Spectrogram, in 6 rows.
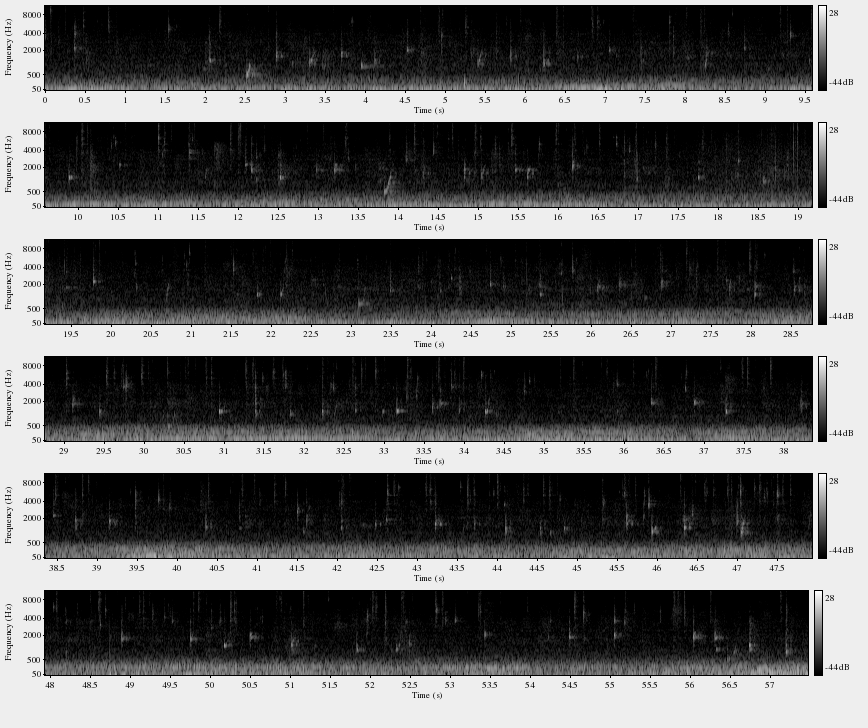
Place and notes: Muzej norosti, Museum des Wahnsinns, courtyard, Trate, Slovenia - rain, old iron drain
Zgornja Velka, Slovenia, 20 June 2015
